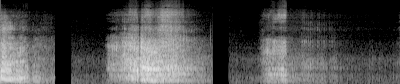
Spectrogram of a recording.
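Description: A Sumatran tiger gives harsh, rasping roars in separate bursts, each lasting about a second or two.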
